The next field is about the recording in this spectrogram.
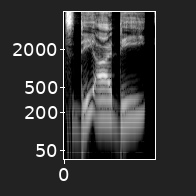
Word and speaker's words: Diderot: Dietrich, is that what it is? – No, it's Diderot.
